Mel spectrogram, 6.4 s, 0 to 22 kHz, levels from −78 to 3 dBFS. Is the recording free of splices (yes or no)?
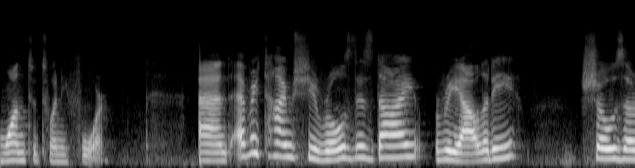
yes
